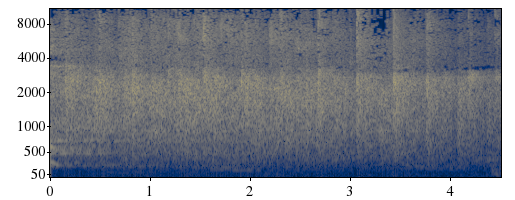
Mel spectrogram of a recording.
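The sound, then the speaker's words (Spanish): A crowd bursts into sustained applause welcoming a woman being introduced at the front, dense overlapping claps at a steady, loud level for several seconds without letting up. “y que puedas salir aquí al frente porque quiero presentarla y que con nosotros le demos un fuerte aplauso y ahora voy a explicar el por qué.”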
